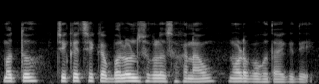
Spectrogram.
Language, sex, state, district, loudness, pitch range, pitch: Kannada, male, Karnataka, Koppal, -17 LUFS, 140-155 Hz, 145 Hz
